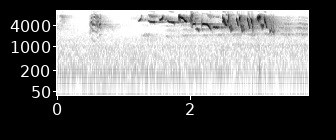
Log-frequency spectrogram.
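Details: Seedeater singing: a short high note, then a rapid run of bright, twittering high notes that slur and trill, about one second of quick warbling phrases, with faint low background hum.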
